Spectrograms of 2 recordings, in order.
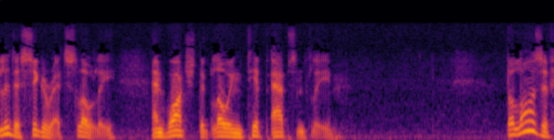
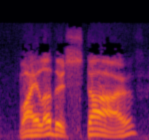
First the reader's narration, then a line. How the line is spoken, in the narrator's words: roared Fran suddenly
